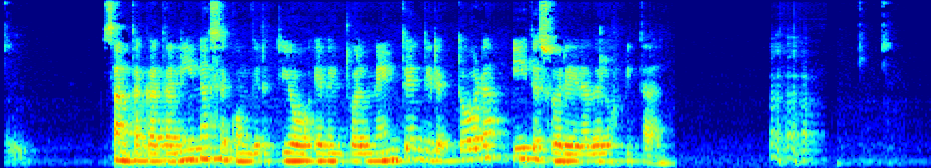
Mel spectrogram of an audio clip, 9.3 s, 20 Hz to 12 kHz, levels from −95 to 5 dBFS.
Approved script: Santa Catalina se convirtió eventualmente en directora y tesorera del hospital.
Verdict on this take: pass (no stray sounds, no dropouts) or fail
fail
